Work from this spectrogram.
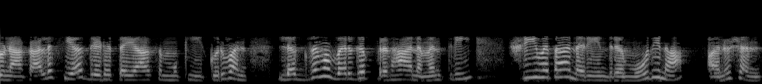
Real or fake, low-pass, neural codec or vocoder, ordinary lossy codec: real; 3.6 kHz; none; none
